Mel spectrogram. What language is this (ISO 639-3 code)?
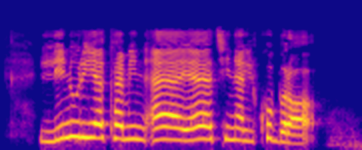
ara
